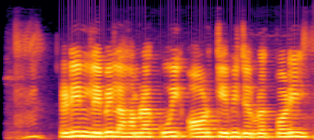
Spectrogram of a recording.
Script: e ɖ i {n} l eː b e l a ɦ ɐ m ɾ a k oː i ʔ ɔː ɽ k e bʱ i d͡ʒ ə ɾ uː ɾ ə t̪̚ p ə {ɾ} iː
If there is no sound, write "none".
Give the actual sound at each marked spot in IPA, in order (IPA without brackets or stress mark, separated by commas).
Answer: n, ɽ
